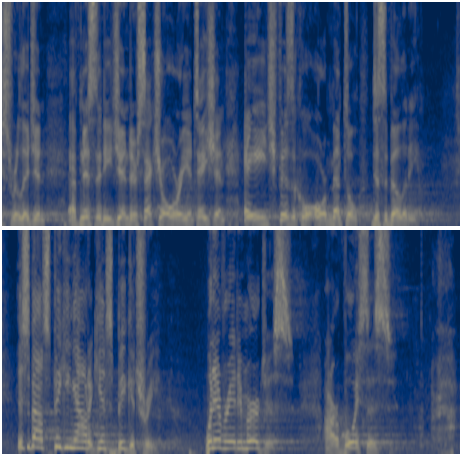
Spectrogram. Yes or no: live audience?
yes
